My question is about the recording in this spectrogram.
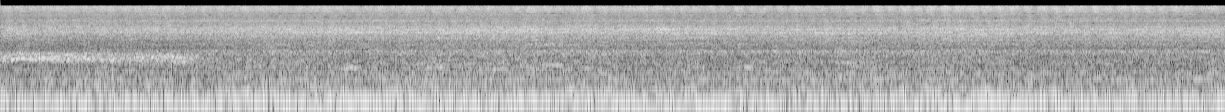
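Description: Live heavy metal band playing: distorted electric guitars and bass with drums in a dense, steady wall of sound.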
